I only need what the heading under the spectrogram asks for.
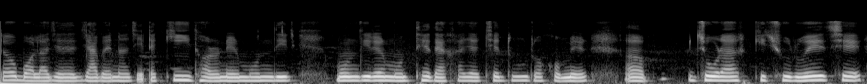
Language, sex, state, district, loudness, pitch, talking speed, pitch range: Bengali, female, West Bengal, North 24 Parganas, -13 LUFS, 175 Hz, 125 wpm, 165-185 Hz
